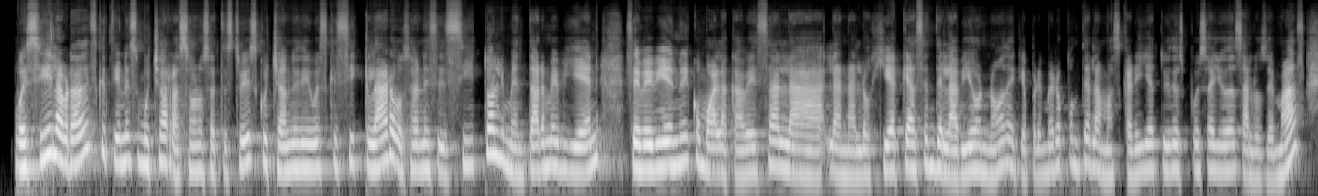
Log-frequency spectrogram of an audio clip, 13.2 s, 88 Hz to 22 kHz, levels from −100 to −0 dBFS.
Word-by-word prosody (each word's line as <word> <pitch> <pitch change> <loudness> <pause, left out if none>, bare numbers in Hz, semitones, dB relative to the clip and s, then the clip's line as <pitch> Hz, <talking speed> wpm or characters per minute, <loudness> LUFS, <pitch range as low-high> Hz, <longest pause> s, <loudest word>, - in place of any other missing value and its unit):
Pues 195 -1 +5
sí, 245 +8 +4
la 275 -4 +7
verdad 225 +4 +4
es 350 - -6
que 315 - -2
tienes 235 -4 0
mucha 225 +1 +1
razón, 185 -1 -2
o - - -2
sea, 180 0 -5
te 180 - -11
estoy 180 +5 -1
escuchando 220 -5 -1
y - - +2
digo 195 0 +3
es 200 0 -6
que 215 - -6
sí, 225 +2 -6
claro, 220 +4 +4
o - - 0
sea, 190 +1 -3
necesito 195 - -2
alimentarme 200 -6 +1
bien, 185 +3 +1 0.3
se 200 -2 +3
me 190 0 +6
viene 210 +4 +4
como 220 -5 0
a 175 - +2
la 175 -1 -2
cabeza 175 +4 -2
la 170 -5 0
la 185 - -1
analogía 165 +3 -2
que 200 +1 +1
hacen 200 +2 -2
del 190 -3 +2
avión, 175 +3 +1
¿no? 170 +5 -2
De 215 -3 -4
que 170 -3 -7
primero 175 +5 -6
ponte 220 0 -5
la 200 -3 -2
mascarilla 170 +3 -4
tú 190 - -4
y - - -1
después 190 0 -6
ayudas 190 0 -3
a 165 - -3
los 155 -1 -7
demás. 160 - 0
190 Hz, 240 wpm, -20 LUFS, 175-215 Hz, 0.3 s, la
